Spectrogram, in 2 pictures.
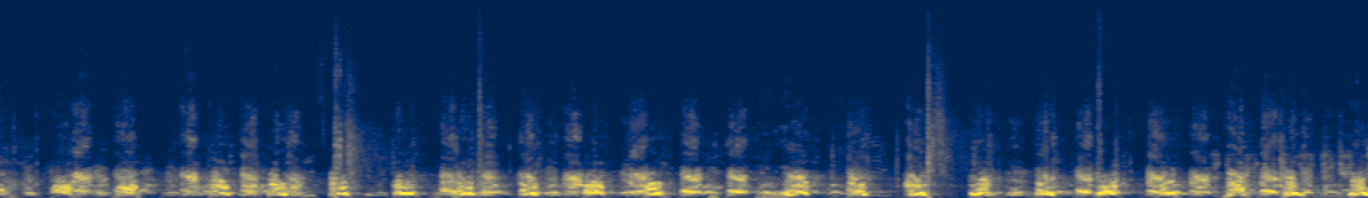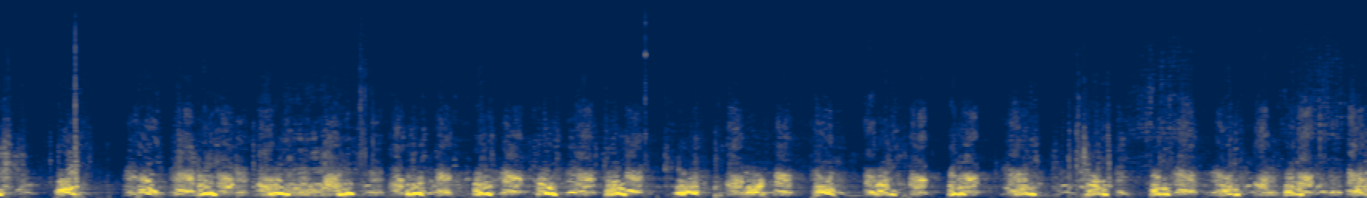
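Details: Belgian Malinois guarding its female owner during protection training at Dyukovsky Park, Odesa, Ukraine: a loud, insistent run of barks, about two per second, continuing without a break for the whole stretch.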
